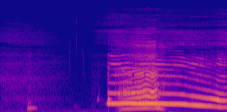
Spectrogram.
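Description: A loud, drawn-out voiced yawn rises suddenly after a brief quiet pause, wavering in pitch before sliding down into a long, moaning exhale lasting over a second.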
